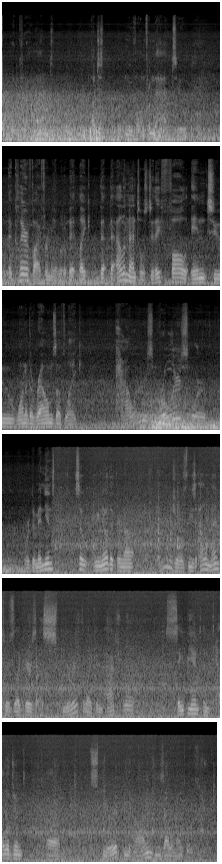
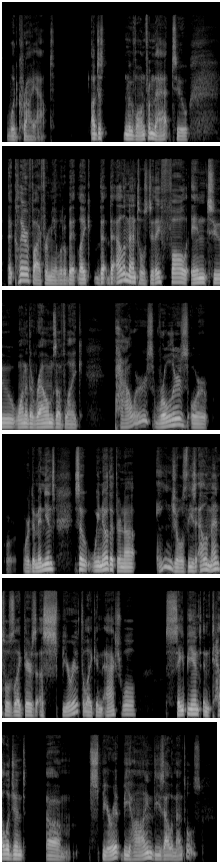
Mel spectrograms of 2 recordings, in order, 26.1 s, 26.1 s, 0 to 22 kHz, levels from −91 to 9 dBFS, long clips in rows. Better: second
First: rain or running water; loud; throughout; as loud as the speech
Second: none

